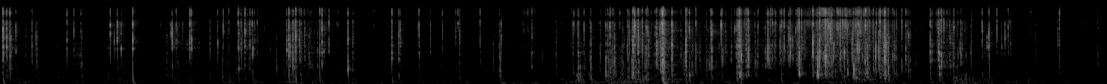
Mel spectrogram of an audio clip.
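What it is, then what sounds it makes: Crinkled plastic foil snack wrapper. A sealed, full red plastic-foil wrapper of a Tim Hortons double chocolate granola bar is held in both gloved hands and crinkled and squeezed with the fingers. It gives bright, crackly crinkling in quick, uneven bursts, building to a denser, louder stretch of crunching near the end before tapering off.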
